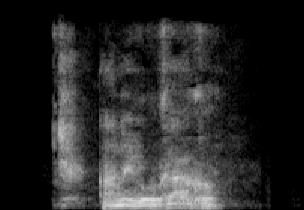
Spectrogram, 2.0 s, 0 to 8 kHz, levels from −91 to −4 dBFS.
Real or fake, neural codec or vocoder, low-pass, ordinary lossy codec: fake; codec, 16 kHz, 4 kbps, FreqCodec, larger model; 7.2 kHz; AAC, 32 kbps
